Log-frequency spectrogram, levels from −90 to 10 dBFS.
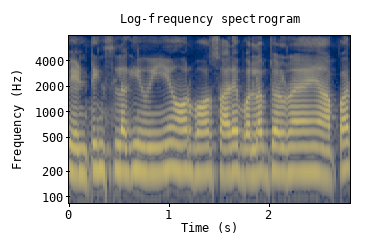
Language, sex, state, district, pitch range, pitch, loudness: Hindi, female, Bihar, Patna, 190-205 Hz, 195 Hz, -14 LUFS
